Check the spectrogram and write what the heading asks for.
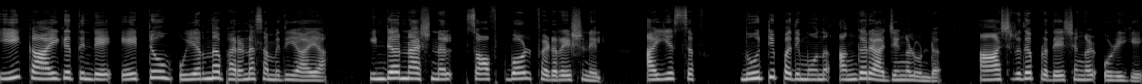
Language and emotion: Malayalam, neutral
